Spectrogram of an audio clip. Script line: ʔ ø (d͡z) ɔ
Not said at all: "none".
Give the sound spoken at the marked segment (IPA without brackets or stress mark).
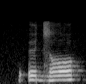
d͡z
